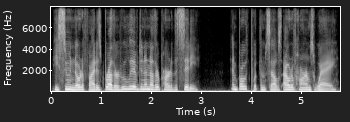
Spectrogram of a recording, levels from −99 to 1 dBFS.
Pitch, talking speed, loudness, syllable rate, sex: 195 Hz, 215 wpm, -17 LUFS, 6.0 syllables/s, female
